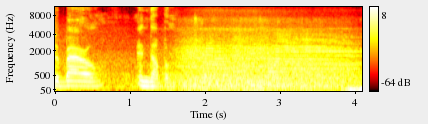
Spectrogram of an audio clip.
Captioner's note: horn blares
